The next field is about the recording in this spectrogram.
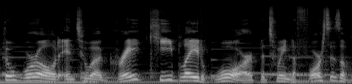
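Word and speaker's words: χ-blade: so it's not like X X but it's pronounced Keyblade it's confusing don't worry about I'm just letting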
